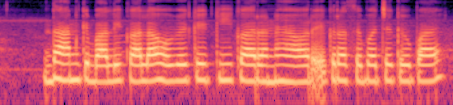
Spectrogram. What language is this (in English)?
Magahi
